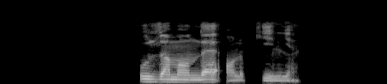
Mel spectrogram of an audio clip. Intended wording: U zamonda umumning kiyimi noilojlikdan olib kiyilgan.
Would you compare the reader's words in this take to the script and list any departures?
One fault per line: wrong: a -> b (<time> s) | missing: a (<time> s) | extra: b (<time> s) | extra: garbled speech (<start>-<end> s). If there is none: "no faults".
missing: umumning kiyimi noilojlikdan (2.1 s)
